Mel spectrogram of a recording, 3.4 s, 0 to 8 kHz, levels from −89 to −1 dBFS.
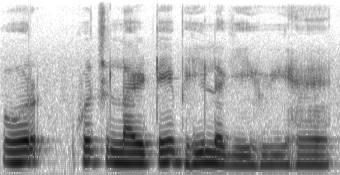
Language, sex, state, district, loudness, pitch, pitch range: Hindi, male, Uttar Pradesh, Saharanpur, -16 LUFS, 135 Hz, 120-150 Hz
